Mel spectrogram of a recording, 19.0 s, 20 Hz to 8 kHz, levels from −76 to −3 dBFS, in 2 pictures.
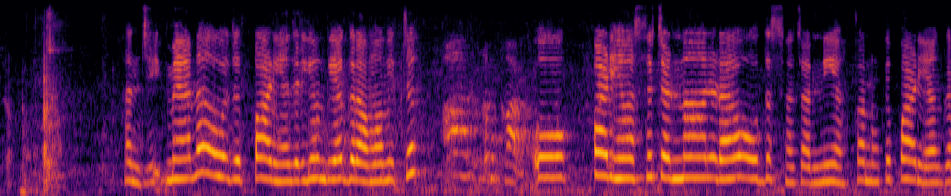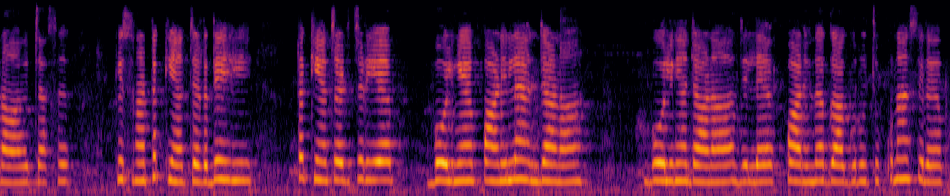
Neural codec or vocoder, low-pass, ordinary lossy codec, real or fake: codec, 16 kHz, 8 kbps, FreqCodec, larger model; 7.2 kHz; Opus, 32 kbps; fake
